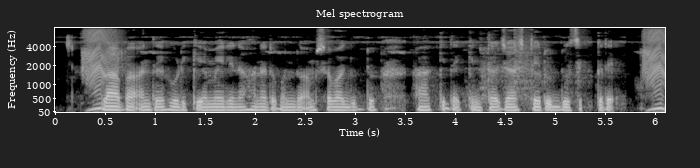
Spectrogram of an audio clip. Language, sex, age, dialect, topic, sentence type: Kannada, male, 56-60, Coastal/Dakshin, banking, statement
